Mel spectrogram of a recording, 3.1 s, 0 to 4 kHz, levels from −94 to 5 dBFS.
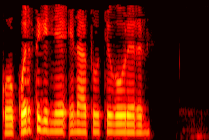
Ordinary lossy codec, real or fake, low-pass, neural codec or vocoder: MP3, 16 kbps; real; 3.6 kHz; none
